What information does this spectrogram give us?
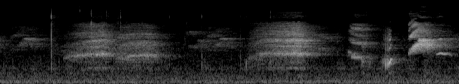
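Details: White-bellied caiques kept indoors in Tokachi, Hokkaido, where a resident mated pair appears to welcome a young bird of about two months, 2023/06/18. Long, raspy, hissing screeches come in two drawn-out bursts, then short clipped squawks and a shrill rising shriek.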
